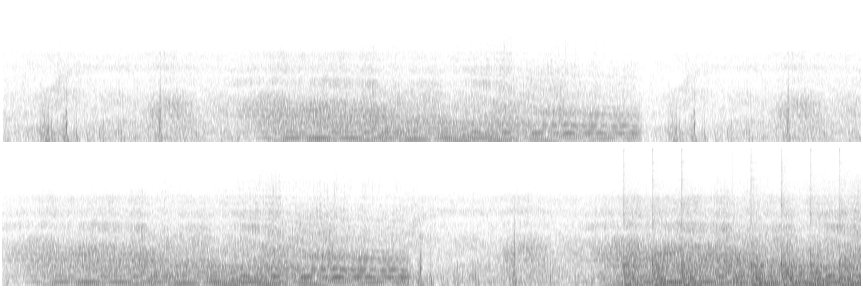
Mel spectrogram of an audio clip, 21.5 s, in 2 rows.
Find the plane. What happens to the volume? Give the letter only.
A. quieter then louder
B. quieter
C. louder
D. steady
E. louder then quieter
C.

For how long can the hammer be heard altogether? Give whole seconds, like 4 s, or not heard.
3 s.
